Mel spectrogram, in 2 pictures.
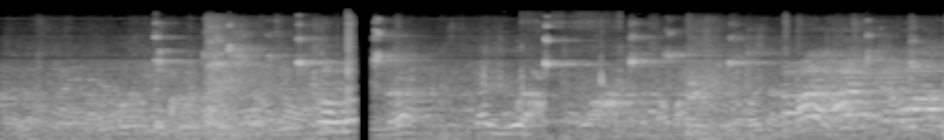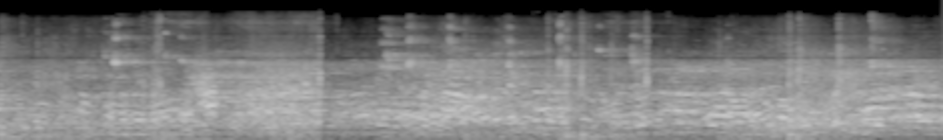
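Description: Basketball game in a sports hall: a ball bouncing on the hardwood floor, sneakers squeaking and players shouting. The sound drops out for a moment about three seconds in.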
